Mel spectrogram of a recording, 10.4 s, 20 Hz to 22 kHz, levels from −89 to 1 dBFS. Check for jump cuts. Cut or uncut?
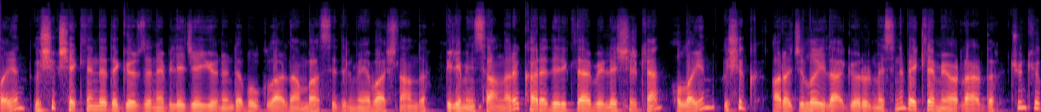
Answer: uncut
